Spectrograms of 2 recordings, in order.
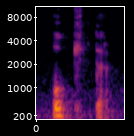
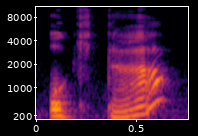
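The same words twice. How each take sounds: First: The voice falls at the end, as a statement. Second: The voice rises at the end, as a question.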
